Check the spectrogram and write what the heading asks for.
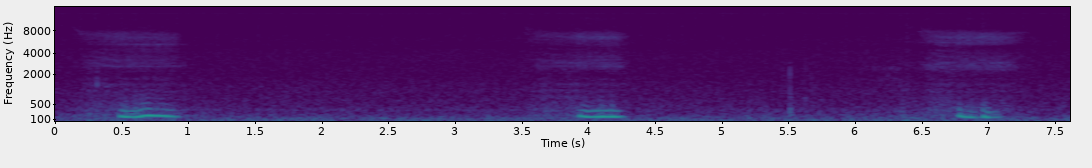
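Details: Pets snoring while sleeping: three short, soft snorting snores about every three seconds, roughly 20 a minute, over quiet background hiss.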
